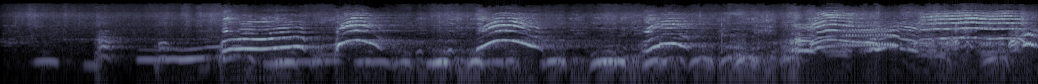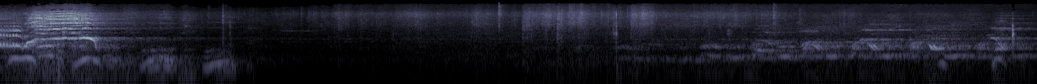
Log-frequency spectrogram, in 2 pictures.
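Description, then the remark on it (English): A group of chimpanzees pant-hooting together, recorded at the field site of Tufts researcher Zarin Machanda; overlapping voices climb into loud, shrieking rising-and-falling calls for several seconds before the chorus drops away to softer, scattered calls. “This is chimpanzee pant hooting taken at her field site.”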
